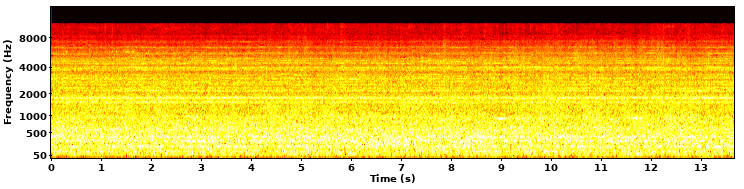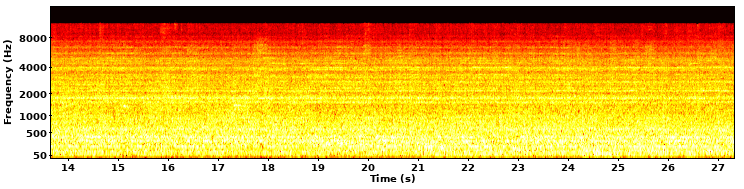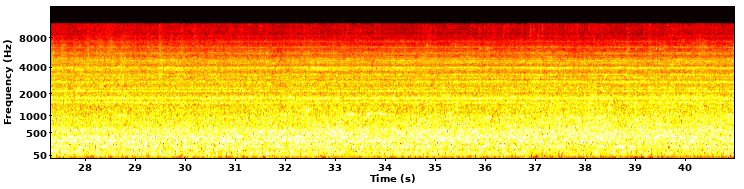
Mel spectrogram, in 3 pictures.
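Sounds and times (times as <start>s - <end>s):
freight train rumbling past: 0.0s - 40.9s
high-pitched wheel squeal: 7.4s - 12.4s, 31.9s - 37.7s.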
